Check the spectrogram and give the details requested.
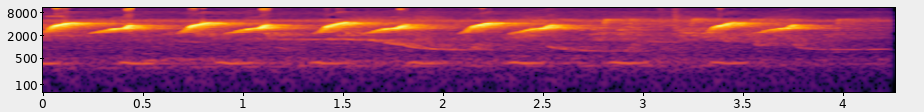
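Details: Abbott's babbler song from a training recording for songbirds, described as loud and sharp: paired rising whistled notes repeated in quick succession, with a faint low steady hum and a separate falling whistle in the background.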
